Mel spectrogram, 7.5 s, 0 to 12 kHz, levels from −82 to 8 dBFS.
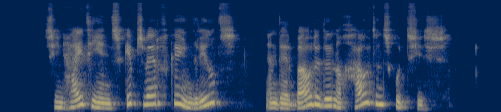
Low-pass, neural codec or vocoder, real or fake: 10.8 kHz; codec, 44.1 kHz, 7.8 kbps, Pupu-Codec; fake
